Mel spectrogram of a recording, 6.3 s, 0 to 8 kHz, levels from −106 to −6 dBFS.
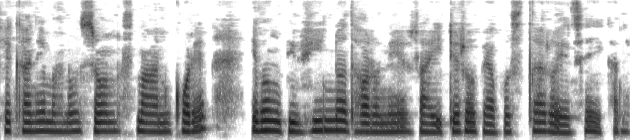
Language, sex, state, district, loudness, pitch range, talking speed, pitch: Bengali, female, West Bengal, North 24 Parganas, -23 LUFS, 180-200 Hz, 105 wpm, 195 Hz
